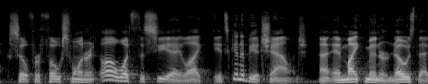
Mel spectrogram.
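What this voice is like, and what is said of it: Polished broadcaster-style voice. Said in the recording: “a better podcast voice than you do ... you could tone down the broadcaster voice a little bit”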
